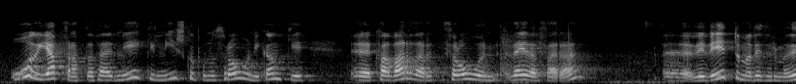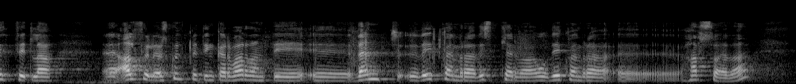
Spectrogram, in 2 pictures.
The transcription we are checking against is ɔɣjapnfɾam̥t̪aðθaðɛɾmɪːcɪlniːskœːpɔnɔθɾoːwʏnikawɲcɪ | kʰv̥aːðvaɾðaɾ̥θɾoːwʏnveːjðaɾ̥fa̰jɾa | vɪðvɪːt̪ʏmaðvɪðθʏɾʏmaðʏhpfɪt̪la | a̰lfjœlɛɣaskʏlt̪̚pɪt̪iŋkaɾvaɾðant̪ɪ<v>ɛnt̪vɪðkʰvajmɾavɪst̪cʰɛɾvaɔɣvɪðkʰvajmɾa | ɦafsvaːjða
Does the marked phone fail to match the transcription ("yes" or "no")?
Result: no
